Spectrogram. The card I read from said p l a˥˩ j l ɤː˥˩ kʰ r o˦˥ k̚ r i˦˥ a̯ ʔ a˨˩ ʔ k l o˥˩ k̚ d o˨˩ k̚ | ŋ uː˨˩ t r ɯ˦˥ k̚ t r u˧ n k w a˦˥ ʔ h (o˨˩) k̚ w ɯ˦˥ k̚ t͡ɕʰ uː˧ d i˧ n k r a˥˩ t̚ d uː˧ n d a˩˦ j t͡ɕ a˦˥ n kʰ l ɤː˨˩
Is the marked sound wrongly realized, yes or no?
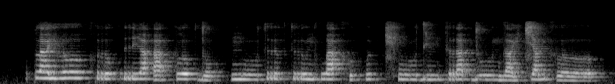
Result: yes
